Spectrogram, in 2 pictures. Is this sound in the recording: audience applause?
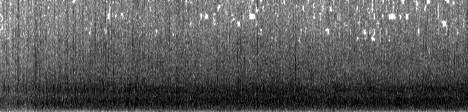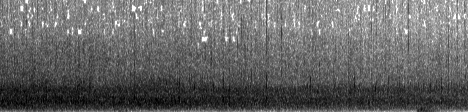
yes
